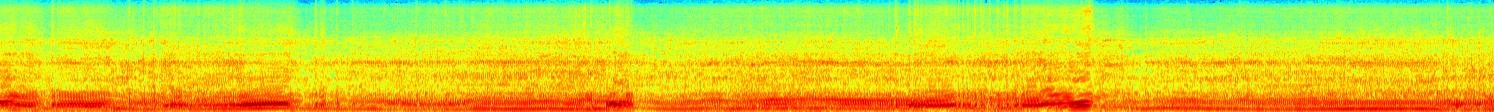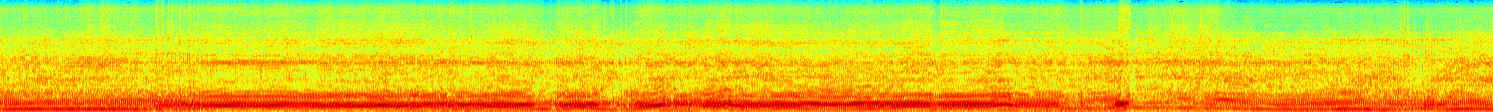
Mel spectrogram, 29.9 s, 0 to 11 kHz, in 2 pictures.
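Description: Husqvarna TE 300i two-stroke enduro motorcycle engine being ridden hard, its pitch rising and falling every second or two as the throttle is worked, with the revs chopped off sharply a few times, around 3, 6 and 11 seconds in.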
